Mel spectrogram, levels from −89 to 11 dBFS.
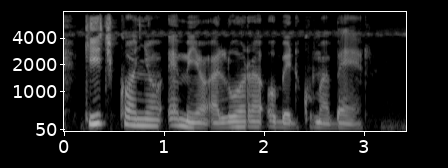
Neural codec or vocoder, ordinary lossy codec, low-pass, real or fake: none; none; 7.2 kHz; real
